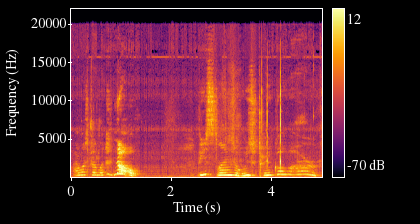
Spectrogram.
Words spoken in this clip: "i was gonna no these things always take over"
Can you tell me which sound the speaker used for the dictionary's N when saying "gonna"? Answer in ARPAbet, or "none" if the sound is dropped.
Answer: L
